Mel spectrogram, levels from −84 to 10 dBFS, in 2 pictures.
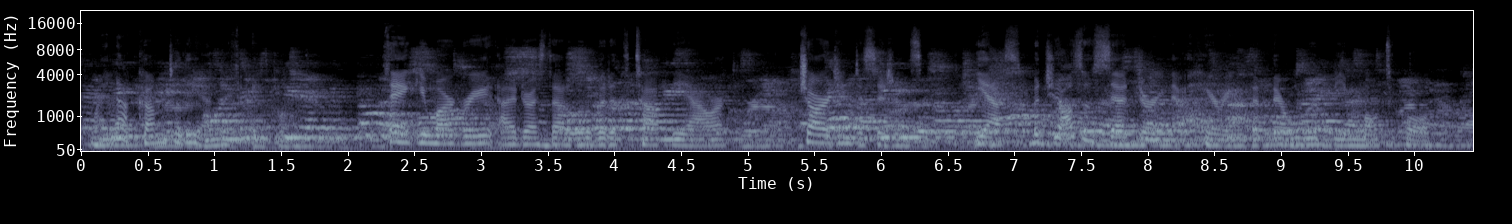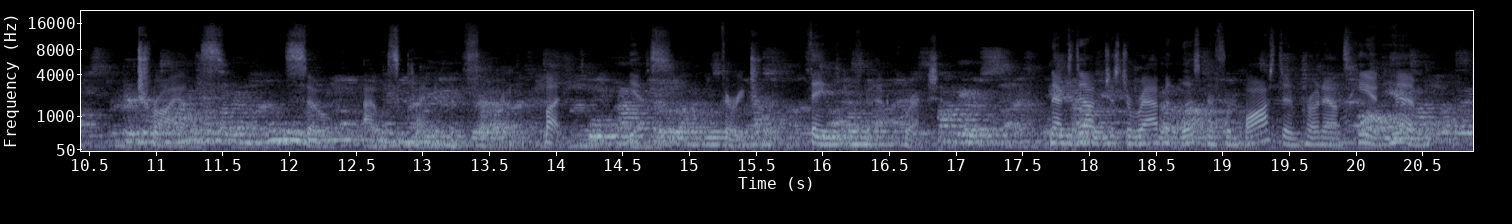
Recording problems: chatter from many people; very loud; throughout; 2 dB above the speech
electrical hum; faint; throughout; 50 Hz, 25 dB below the speech

